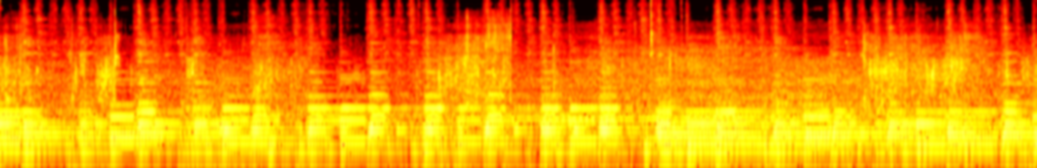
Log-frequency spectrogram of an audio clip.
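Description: Background music with held, changing notes and a steady beat.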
